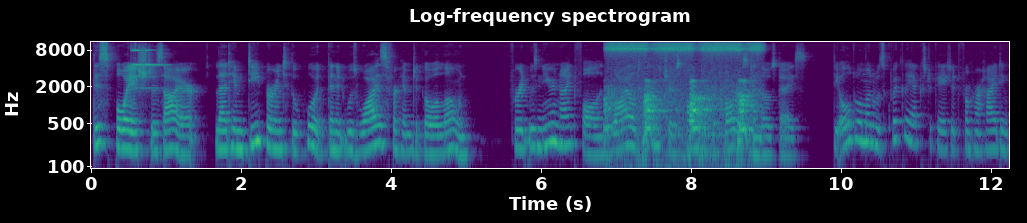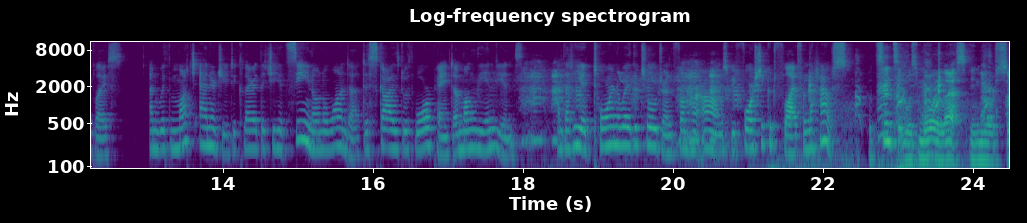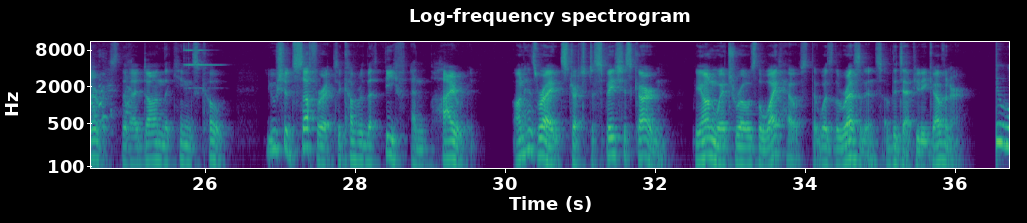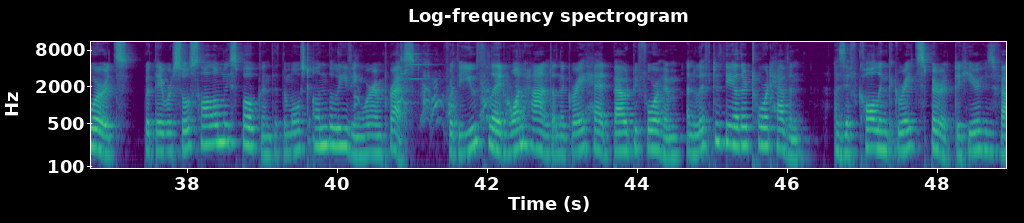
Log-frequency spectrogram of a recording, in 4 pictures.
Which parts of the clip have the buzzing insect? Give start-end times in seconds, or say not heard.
not heard.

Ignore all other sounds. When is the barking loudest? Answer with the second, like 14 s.
8 s.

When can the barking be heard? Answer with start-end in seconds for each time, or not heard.
6.8-9.0, 22.4-25.1, 40.2-42.5.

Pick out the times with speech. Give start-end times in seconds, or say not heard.
0.0-48.8.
